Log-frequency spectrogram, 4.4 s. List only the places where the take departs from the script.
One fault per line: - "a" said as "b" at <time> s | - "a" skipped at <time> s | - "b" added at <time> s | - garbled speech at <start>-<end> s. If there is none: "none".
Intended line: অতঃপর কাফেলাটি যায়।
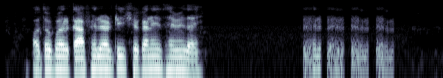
- "সেখানেই থেমে" added at 1.2 s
